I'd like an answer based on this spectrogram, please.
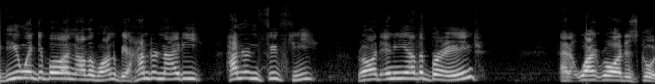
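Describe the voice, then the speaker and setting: An animated man with an Australian accent talks at a fairly quick pace, his pitch extremely high with ordinary variation. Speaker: boat dealer. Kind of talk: product review walkthrough. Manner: fast.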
